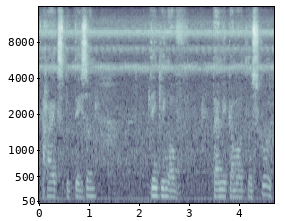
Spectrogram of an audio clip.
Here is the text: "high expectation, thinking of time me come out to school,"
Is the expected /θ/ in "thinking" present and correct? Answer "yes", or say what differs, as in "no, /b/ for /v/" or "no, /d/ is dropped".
no, /t/ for /θ/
